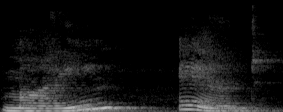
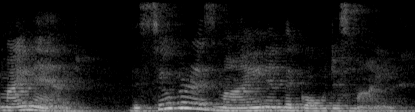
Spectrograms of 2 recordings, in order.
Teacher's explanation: mine, termina com esse som de N, a palavra mine. E a próxima é and, que também começa com o schwa, que é uma vogal.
